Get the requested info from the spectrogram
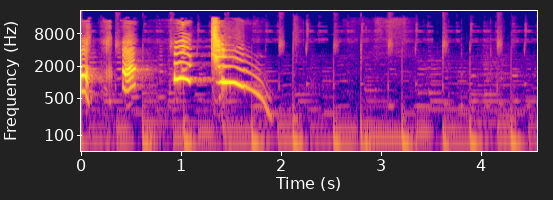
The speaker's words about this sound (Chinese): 糟糕了！这个喷嚏不只是喷嚏，还喷出了火，身上的衣服也裂成了大大小小上百片的碎片。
